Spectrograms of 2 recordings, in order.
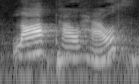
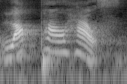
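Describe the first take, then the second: First: 락파우 하우스 repeated, 락 as in 도어락, rising end; pron repeat. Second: 락파우 하우스 with 락 said like door-lock 락; pron demo. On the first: Teacher repeating 락파우 하우스 for the class. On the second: Teacher modelling 락파우 하우스, 락 like 도어락. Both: Shown as a demonstration. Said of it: "로그가 아니고 락".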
